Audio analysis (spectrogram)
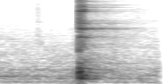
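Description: A hammer strikes a dense, heavy zirconia ceramic plate once, producing a single sharp, bright clink with a brief high-pitched ring that fades within a fraction of a second. The plate stays unbroken.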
